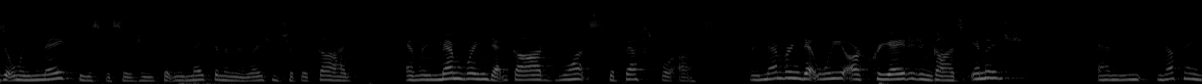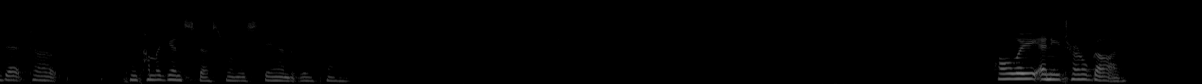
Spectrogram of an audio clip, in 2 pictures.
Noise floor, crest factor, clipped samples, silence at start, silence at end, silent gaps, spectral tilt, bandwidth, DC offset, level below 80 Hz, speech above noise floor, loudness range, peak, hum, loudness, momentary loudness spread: -81 dBFS; 20 dB; under 0.1%; 0 s; 0.75 s; none; -4.5 dB/octave; 15.5 kHz; under 0.1%; -82 dBFS; 30 dB; 8 LU; -32 dBFS; none; -51 LUFS; 14 LU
